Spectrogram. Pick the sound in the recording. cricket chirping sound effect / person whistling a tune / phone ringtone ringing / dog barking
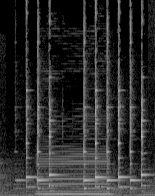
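phone ringtone ringing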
